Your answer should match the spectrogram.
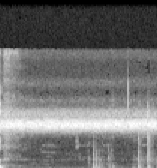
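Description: Lid latch of a National rice cooker clicking as the lid is released and swings open, a couple of faint clicks over a steady high-pitched whine.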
